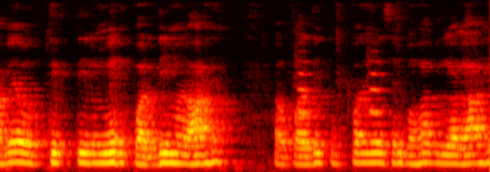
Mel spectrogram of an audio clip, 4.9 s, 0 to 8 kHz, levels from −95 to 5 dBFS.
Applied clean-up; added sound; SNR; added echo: none; Wind instrument, woodwind instrument; 10 dB; reverberation time 0.6 s.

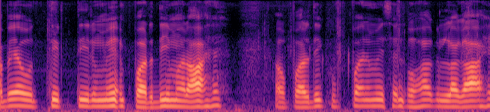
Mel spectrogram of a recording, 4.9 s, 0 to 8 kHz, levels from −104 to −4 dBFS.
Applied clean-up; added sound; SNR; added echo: none; none; none; none.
